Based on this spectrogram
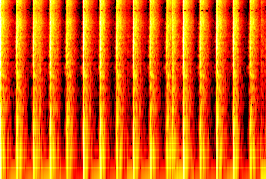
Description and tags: hi hat loop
